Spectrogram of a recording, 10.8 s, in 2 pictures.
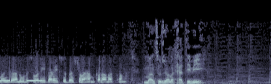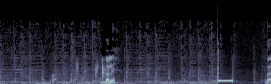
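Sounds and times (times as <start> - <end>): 
telephone tone after a caller's line drops during a phone-in: 0.0 - 0.9, 9.8 - 10.1
speech: 0.0 - 4.3, 7.5 - 7.9.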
